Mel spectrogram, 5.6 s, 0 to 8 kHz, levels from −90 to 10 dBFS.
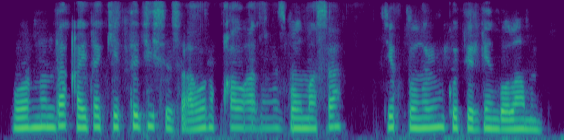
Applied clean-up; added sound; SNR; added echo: neural mask model Resemble Enhance denoiser.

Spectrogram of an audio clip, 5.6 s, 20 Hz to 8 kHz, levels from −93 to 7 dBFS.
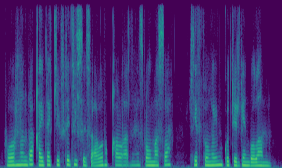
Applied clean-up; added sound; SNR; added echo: neural diffusion model UNIVERSE++.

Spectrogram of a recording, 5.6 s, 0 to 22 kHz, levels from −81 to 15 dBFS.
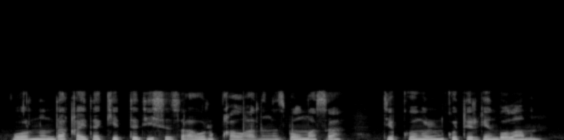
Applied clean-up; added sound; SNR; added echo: none; none; none; none.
